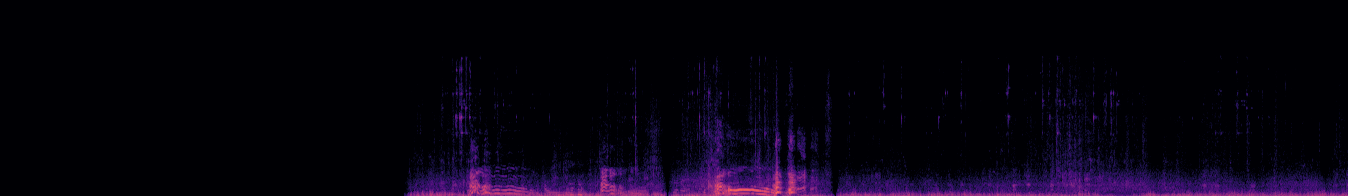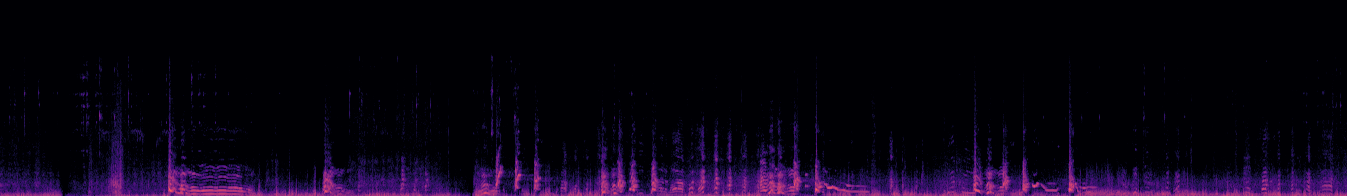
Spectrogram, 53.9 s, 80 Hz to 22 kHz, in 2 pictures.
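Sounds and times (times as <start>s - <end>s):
dogs yipping and whining: 9.1s - 10.6s, 30.2s - 31.8s, 36.6s - 37.8s, 46.4s - 50.6s.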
